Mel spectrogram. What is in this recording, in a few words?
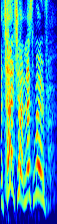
english Moving; azurlane hoi4; azurlane sr reforged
